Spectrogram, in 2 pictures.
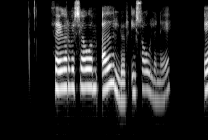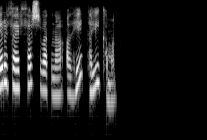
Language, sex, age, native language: Icelandic, female, 40-49, Icelandic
